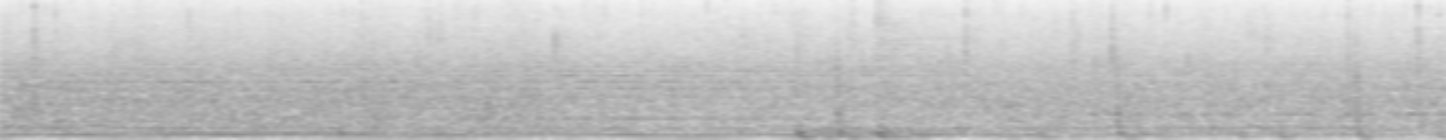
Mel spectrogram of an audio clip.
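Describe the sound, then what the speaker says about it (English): Rain pours steadily in the Patron city-building video game, a soft, even hiss of drops spattering on surfaces that stays constant and faint throughout, with no talking. "Oh, it's raining."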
